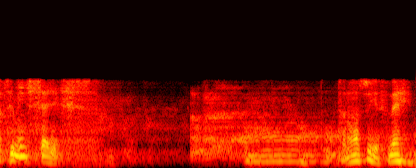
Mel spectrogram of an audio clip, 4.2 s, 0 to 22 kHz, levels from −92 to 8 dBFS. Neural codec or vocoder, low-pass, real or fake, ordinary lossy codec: codec, 16 kHz, 1 kbps, FunCodec, trained on LibriTTS, 50 frames a second; 3.6 kHz; fake; none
